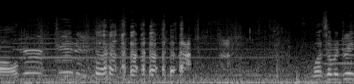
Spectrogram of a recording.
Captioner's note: laughter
